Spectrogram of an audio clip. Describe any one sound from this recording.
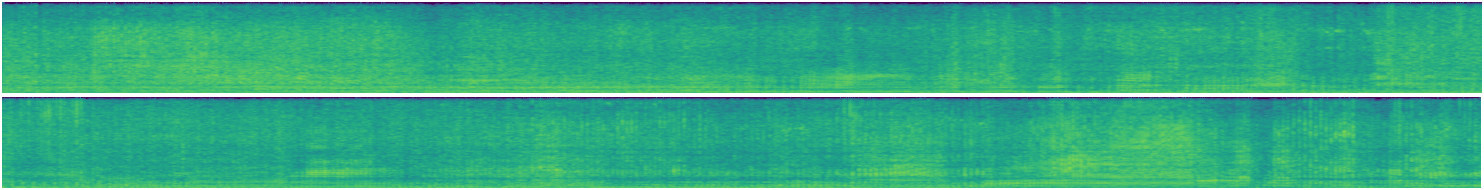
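Quad bike engines rev up and down through turns.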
